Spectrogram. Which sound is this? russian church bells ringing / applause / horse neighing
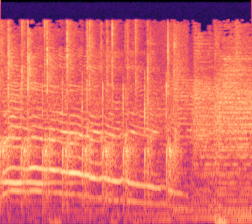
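applause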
